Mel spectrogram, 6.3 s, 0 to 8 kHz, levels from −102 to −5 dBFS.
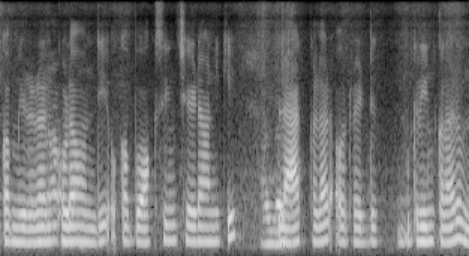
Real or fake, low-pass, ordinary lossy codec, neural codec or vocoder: real; none; none; none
